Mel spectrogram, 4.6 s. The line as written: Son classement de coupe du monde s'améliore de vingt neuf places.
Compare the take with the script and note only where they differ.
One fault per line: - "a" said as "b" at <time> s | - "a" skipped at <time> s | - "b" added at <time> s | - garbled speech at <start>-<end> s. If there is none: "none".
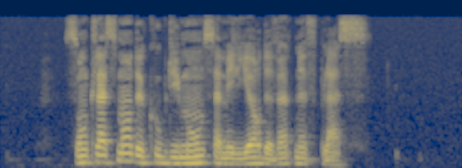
none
